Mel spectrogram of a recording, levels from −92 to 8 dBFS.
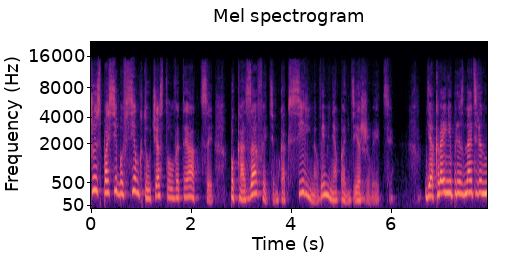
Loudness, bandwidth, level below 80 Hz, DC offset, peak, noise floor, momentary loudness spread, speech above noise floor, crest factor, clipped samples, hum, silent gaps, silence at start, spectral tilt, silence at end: -23 LUFS; 15 kHz; -66 dBFS; under 0.1%; -6 dBFS; -51 dBFS; 15 LU; 29 dB; 18 dB; under 0.1%; none; none; 0 s; -5 dB/octave; 0 s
